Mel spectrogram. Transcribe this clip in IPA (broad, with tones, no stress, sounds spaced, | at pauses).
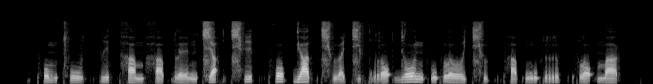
pʰ o˧ m tʰ uː˨˩ t̚ p i˦˥ t̚ h a˧ m h a˨˩ p̚ l e˩˦ n t͡ɕ a˦˥ ʔ t͡ɕʰ i˦˥ t̚ pʰ o˥˩ k̚ j a˥˩ t̚ t͡ɕʰ ɯ˩˦ a̯ t͡ɕ ɯ˨˩ k̚ r ɔ˦˥ ʔ d oː˥˩ n ʔ u˥˩ ʔ l ɤː˧ t͡ɕʰ ɯ˨˩ k̚ pʰ a˨˩ p̚ ŋ u˥˩ ʔ r u˥˩ k̚ pʰ l ɔ˦˥ ʔ m a˥˩ k̚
